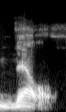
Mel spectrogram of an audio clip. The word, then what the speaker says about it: Nell: It's not Neil. It's Nell, and it rhymes with hell.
